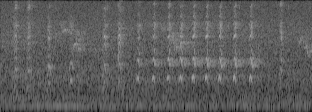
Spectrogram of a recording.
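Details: Pileated woodpecker calling a run of about ten loud, evenly spaced piping notes, mid-pitched and ringing, delivered over roughly two seconds, with faint chirps of other birds and a steady low hum behind.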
